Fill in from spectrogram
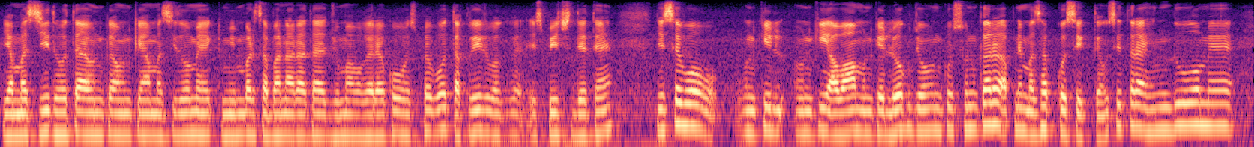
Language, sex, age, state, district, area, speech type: Urdu, male, 30-45, Delhi, South Delhi, urban, spontaneous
